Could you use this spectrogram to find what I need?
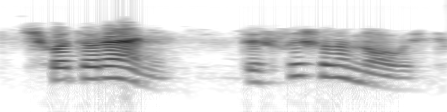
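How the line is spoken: Exclamation. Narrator (Russian): воскликнула

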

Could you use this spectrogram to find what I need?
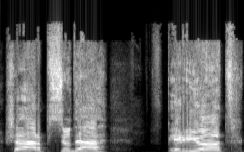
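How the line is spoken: Shouted. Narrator (Russian): крикнул Шарп

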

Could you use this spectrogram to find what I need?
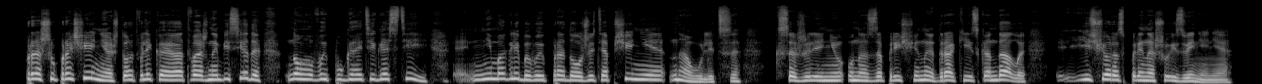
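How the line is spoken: Young man's trembling voice. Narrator (Russian): сказал молодой человек дрожащим голосом

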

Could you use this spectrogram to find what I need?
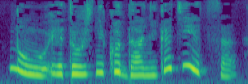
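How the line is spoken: Exclaimed. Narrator (Russian): воскликнула мисс Стивенс

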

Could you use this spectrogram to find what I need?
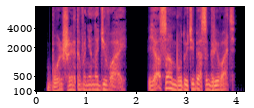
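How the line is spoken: Grumbled. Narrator (Russian): буркнул он

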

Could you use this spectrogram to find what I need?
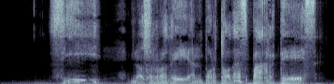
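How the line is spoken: Murmured. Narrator (Spanish): murmuró

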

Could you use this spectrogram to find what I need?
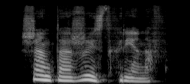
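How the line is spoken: Father's tired sigh. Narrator (Russian): устало вздыхает его отец

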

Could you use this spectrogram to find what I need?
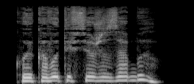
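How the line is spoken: Soft, gentle. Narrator (Russian): мягко сказал Лив

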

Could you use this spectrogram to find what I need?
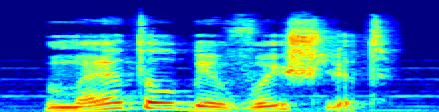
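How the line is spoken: Heavy sigh. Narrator (Russian): Матик тяжело вздохнул

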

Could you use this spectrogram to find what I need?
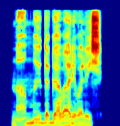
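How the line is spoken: Repeated through gritted teeth. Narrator (Russian): сквозь зубы еще раз повторил сидящий за столом

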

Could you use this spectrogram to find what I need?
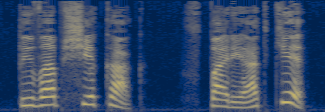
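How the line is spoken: Plain. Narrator (Russian): спросила Кира

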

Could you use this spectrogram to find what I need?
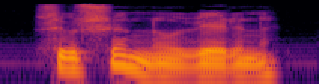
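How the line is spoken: Smiling. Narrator (Russian): улыбнулась ей Тесса

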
